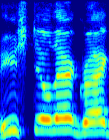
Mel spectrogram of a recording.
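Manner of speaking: very loud, high-pitched shouting call over distance. Calling out to greg, who is far away, shouting. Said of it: "I don't know why I'm shouting".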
